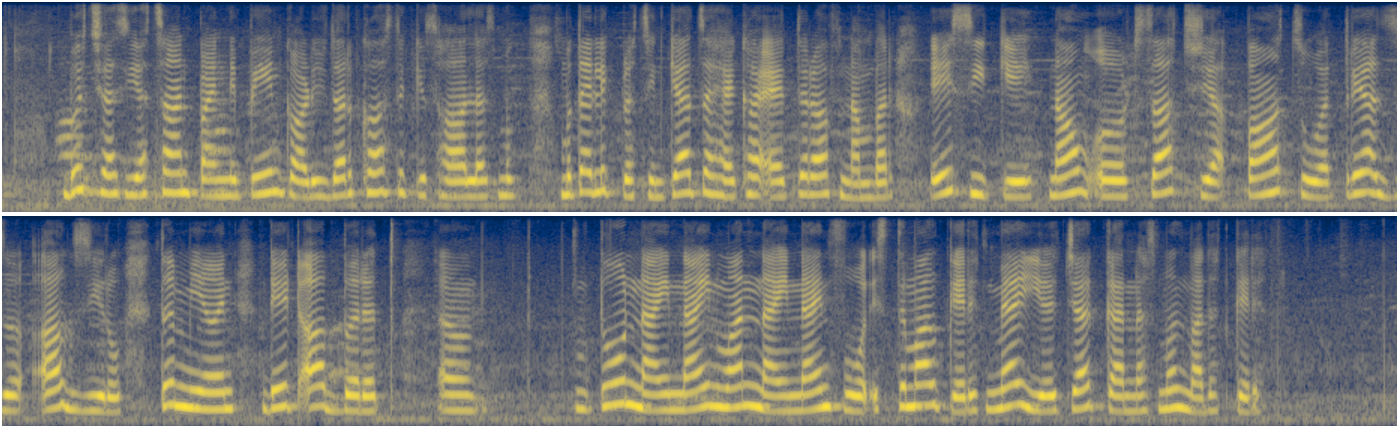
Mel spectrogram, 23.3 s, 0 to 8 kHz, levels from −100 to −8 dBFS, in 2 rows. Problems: constant background noise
